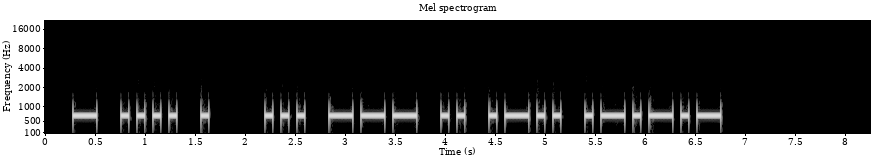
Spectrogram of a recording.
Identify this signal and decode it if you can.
Morse code, heard as a keyed tone, about 16 wpm, 700 Hz. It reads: THE SOIL.
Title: Sentences from Top 1000 Words - Review Part 4 - 15wpm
